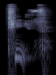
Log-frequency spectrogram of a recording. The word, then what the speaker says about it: teeth: tooth or many teeth use the long e sound like green beans teeth the T makes the TT release T sound TT and the last sound is FF make air with your tongue and your top teeth FF again T teeth 32 teeth that's how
